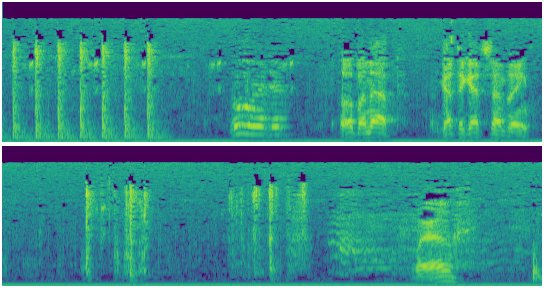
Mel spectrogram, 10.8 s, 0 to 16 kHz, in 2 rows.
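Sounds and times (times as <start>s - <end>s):
knocking on a wooden door: 0.0s - 1.7s
speech: 2.3s - 5.4s, 9.6s - 10.1s.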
